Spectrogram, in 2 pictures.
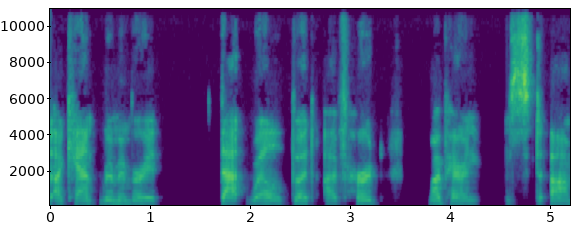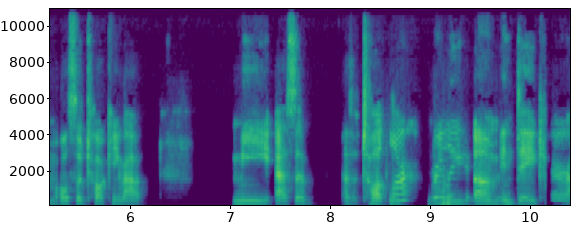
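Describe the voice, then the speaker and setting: A young woman with a Danish accent, a guest talking casually in an interview, often pausing with fillers and restarting her sentences. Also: medium pitch, a bit bright. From Denmark. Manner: hesitant, many fillers and restarts. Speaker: guest artist. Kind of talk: casual conversation.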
